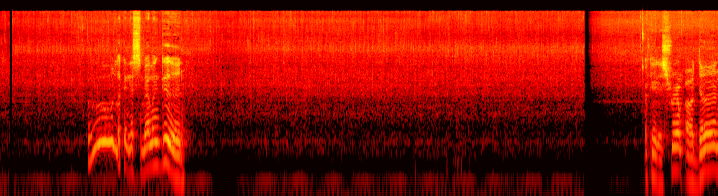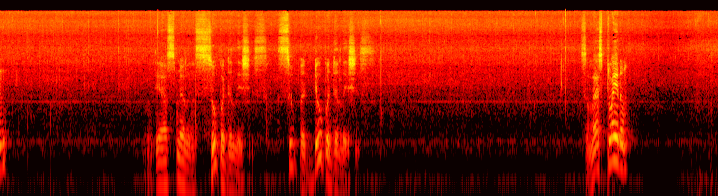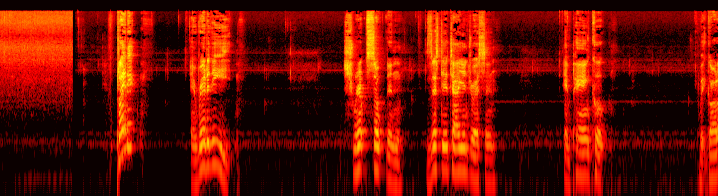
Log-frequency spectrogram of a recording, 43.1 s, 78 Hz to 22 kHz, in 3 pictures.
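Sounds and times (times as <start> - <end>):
shrimp sizzling in a pan: 0.0 - 30.2.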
